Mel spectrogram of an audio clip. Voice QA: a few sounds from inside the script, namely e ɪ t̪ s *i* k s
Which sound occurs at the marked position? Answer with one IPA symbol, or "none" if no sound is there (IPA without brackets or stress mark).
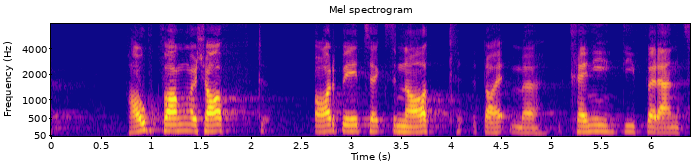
ɛ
